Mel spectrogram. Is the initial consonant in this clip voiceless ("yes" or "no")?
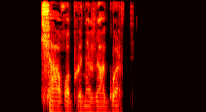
yes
